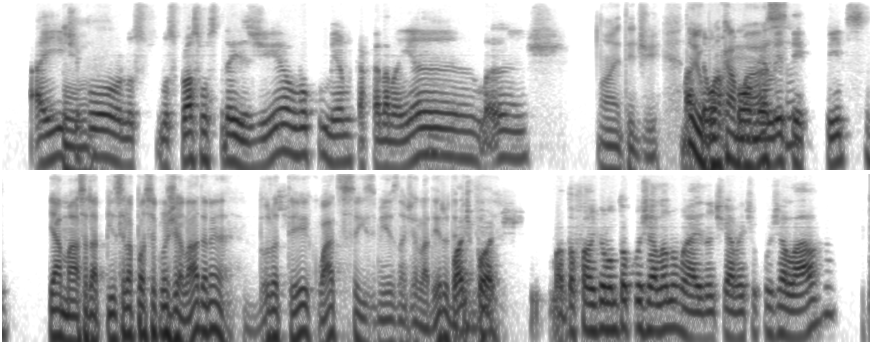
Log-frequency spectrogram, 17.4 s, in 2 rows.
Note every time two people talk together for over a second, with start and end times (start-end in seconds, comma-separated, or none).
6.8-8.0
